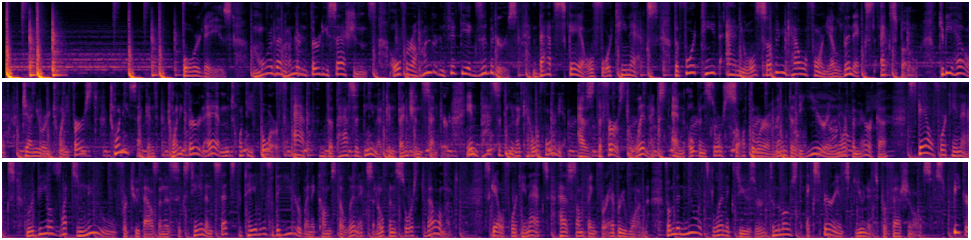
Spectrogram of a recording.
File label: Podcast Promo; SCALE 14X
